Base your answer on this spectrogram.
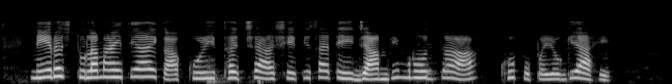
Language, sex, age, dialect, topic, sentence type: Marathi, female, 18-24, Northern Konkan, agriculture, statement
